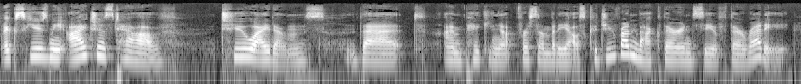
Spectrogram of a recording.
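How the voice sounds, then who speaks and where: A woman quoting a hurried, defensive female delivery driver in a storytime vlog, her tone huffy and indignant. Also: medium pitch, a bit bright, natural voice. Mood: sweetly pushy.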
